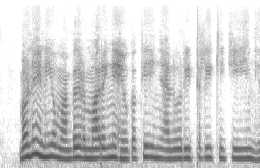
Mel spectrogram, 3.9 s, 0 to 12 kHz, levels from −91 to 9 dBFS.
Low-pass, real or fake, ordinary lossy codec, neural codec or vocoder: 10.8 kHz; fake; Opus, 64 kbps; codec, 16 kHz in and 24 kHz out, 0.6 kbps, FocalCodec, streaming, 2048 codes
